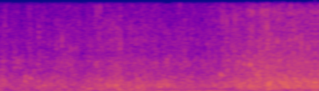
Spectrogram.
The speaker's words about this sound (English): can you cue up some sexy water noises?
